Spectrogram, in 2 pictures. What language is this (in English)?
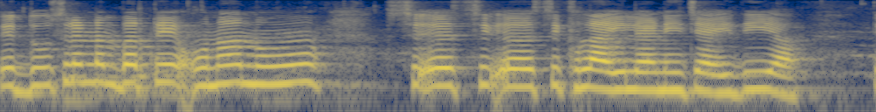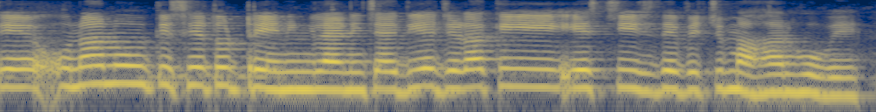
Punjabi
